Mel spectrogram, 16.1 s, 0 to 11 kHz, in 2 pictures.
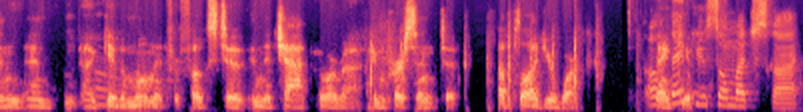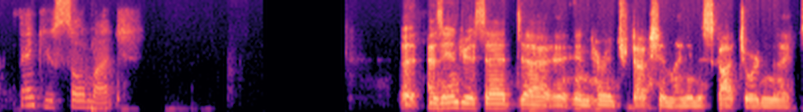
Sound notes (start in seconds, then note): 6.4 applauding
